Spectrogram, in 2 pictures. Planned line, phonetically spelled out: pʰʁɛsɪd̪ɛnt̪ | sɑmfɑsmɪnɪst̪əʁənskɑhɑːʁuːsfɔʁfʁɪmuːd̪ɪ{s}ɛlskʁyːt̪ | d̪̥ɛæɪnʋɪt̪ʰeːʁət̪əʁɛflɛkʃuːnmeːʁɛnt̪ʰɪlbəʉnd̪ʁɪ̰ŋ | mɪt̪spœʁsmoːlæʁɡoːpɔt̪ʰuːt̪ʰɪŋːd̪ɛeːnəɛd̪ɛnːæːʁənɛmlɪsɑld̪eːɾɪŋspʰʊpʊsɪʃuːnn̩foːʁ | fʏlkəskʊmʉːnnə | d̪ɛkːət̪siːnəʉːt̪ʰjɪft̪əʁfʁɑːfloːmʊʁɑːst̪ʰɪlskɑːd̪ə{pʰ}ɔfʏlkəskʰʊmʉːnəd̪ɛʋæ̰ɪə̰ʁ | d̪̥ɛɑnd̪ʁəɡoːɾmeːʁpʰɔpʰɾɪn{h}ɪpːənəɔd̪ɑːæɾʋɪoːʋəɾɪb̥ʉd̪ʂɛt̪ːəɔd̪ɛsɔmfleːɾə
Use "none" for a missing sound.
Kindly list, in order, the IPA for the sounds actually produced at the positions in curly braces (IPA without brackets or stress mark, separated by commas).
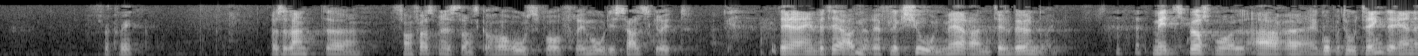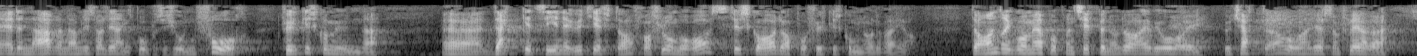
s, pʰ, s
